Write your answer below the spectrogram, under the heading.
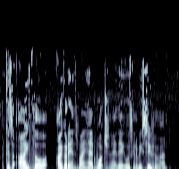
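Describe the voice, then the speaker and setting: A man with a British accent speaks at a fairly high pitch. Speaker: podcast host. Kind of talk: casual chat.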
